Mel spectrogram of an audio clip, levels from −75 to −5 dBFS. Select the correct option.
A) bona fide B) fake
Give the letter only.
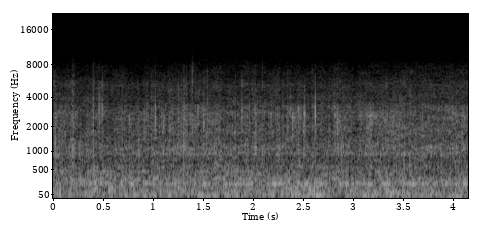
B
